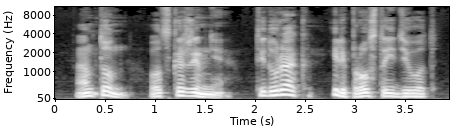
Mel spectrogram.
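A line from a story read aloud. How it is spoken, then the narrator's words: Plain. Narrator (Russian): спросил он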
